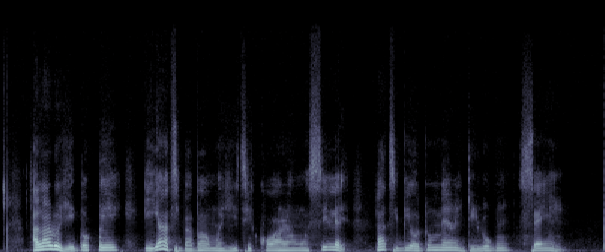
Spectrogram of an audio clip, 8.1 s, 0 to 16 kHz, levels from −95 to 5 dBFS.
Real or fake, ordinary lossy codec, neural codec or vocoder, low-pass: fake; none; codec, 44.1 kHz, 2.6 kbps, SNAC; 14.4 kHz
